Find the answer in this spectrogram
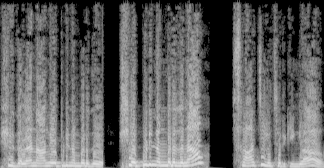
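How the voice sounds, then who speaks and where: A woman's voice: high-pitched, racing, no room sound. A woman voicing a defiant young woman in a cartoon, indignant and lecturing as she defends her friend. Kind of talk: cartoon voice acting.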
